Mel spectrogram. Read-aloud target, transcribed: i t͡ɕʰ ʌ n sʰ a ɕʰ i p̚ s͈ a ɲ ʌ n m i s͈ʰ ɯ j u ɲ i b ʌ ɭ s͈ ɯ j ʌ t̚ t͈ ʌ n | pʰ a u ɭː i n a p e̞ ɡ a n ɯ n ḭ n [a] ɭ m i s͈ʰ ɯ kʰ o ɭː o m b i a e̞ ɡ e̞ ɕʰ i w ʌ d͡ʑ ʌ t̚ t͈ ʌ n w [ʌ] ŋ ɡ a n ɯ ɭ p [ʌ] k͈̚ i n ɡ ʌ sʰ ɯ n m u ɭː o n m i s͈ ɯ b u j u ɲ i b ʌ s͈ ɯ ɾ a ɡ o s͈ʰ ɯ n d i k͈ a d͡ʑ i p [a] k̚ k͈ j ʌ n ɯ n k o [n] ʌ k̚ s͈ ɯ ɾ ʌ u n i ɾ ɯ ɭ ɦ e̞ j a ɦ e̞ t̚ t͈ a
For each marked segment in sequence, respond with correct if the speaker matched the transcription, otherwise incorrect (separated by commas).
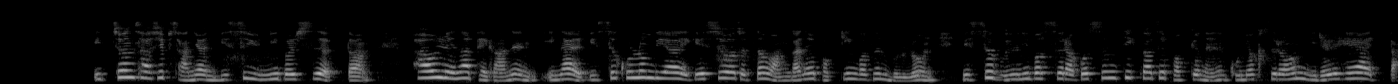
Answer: correct, incorrect, correct, incorrect, incorrect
